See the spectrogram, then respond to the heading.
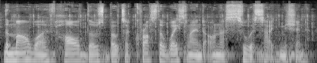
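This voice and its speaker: Senior officer, male actor: gruff, decisive, self-blaming, fairly low pitch, dramatic delivery, slight background noise. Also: steady tone, normal speed, darkish tone, natural voice. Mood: angry, grim. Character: gruff, self-reproaching senior military commander. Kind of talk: full-cast audio drama acting.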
